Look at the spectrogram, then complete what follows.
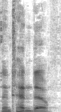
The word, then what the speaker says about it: Nintendo: like you know and it's not like accent to it just Nintendo it's how it is it's it says as it's spelled um so yeah he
